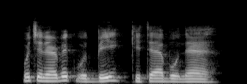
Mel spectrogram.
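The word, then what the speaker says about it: كتابنا: And the last form of the dhamir muttasil is our book, which in Arabic would be kitabuna. So the dhamir is na with elongated a sound.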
